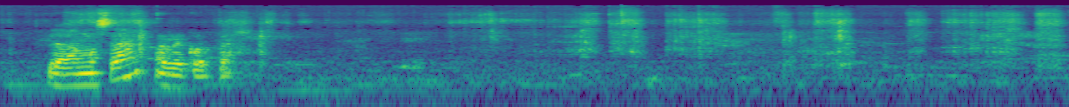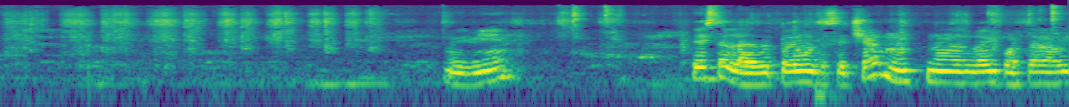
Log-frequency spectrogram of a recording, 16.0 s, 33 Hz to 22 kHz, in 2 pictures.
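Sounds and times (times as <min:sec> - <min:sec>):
scissors snipping paper: 0:03.4 - 0:11.0, 0:14.7 - 0:16.0.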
